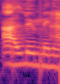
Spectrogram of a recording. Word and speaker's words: aluminium: pronounce they pronounce aluminum the weirdest way ever. Aluminium.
